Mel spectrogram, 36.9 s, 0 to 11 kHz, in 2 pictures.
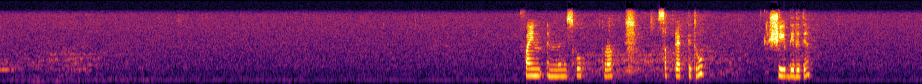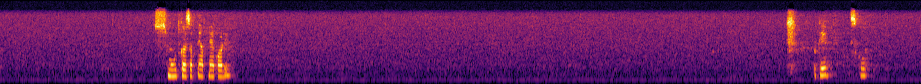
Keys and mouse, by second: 2.9 middle click, 4.9-7.2 middle drag, 9.3-12.6 middle drag, 12.6-15.4 drag, 15.5 ctrl+z, 28.6-30.9 drag, 31.3-33.1 drag, 33.3-35.2 drag, 35.7-36.8 drag.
